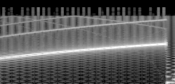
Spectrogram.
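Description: Electronic synthesized tone gliding steadily upward in pitch, over a low buzzing pulse that repeats several times a second: a transition sound effect.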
